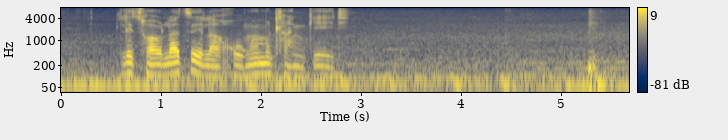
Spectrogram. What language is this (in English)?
Tswana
